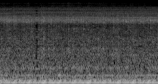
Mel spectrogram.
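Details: Datsun 280ZX idling with a newly installed 2 1/4-inch muffler: a smooth, steady low idle with an even rumble and no knocks, rattles or leaks. Sounds healthy.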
